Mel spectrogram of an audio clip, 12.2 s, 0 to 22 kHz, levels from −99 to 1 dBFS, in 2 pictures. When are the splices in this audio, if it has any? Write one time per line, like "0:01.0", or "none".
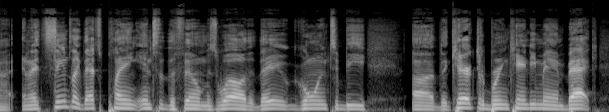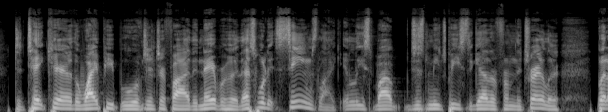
0:04.8
0:07.5
0:10.5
